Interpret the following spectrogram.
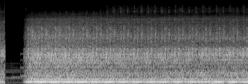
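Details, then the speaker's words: Daihatsu Taruna EFI after full engine overhaul (worn liners, loose pistons; had smoked on deceleration), warmed up with fan cycled once: smooth even low idle settling around 800 rpm, slightly high, needs adjusting; no smoke. Normal warm idle. "setelah panas Ternyata sdm-nya turun di sekitar 800 sedikit agak perlu setel nurunin ngerjainnya lagi ya"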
